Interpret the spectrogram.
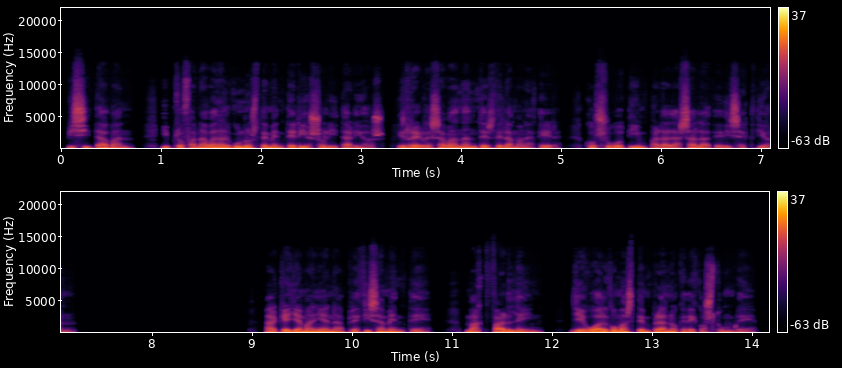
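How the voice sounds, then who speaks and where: A man with a Castilian Spanish accent narrating a horror audiobook in a measured, carefully enunciated way. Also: low voice, dark tone, no room sound, clean studio sound. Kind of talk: scripted horror story narration.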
